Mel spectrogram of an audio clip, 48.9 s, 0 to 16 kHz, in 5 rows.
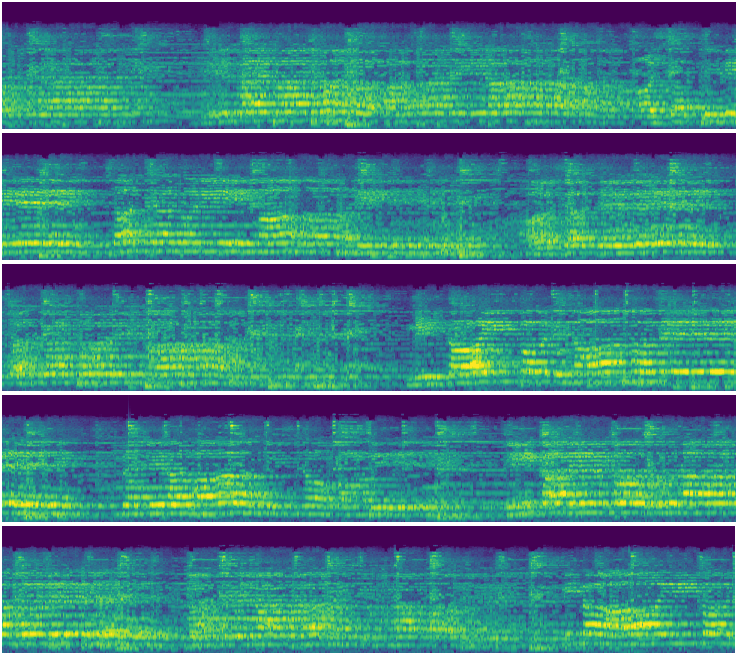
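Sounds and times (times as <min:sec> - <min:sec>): devotional chanting: 0:00.0 - 0:48.9.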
